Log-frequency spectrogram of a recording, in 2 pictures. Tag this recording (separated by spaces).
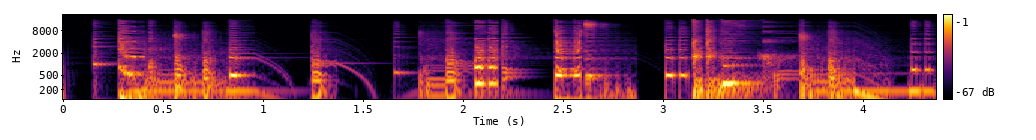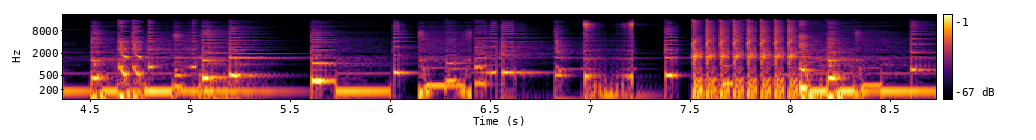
sounds weird beats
